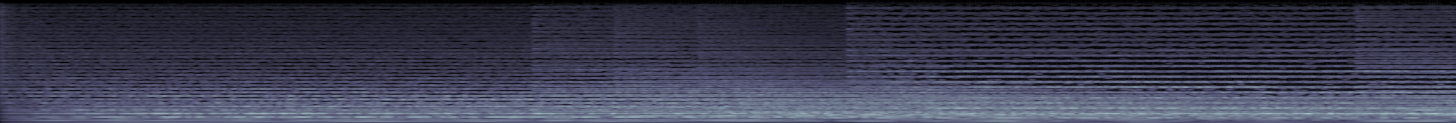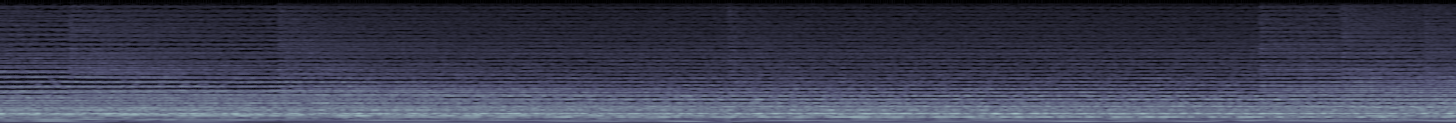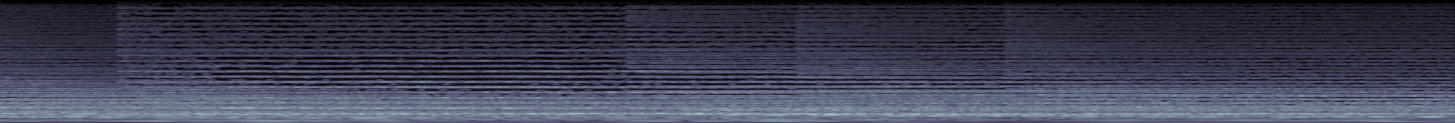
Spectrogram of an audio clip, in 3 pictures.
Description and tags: sad tune
dream, reverb, choir, sad, ambient, church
